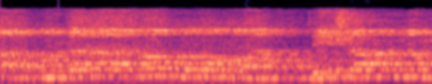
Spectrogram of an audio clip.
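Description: Male chanting of a devotional Islamic mevlud hymn, sung into a microphone in long, drawn-out notes.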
